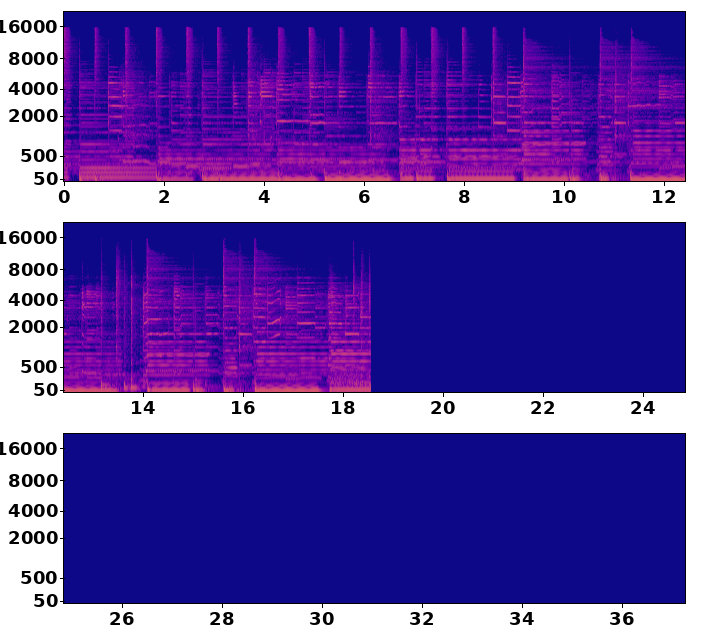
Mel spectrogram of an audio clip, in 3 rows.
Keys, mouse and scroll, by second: 21.0 space, 21.9 space, 22.5 click, 26.2 click.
